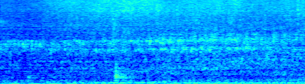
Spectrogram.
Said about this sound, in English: Throw him into the back of the truck. That's it. Start up the engine. Now go.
